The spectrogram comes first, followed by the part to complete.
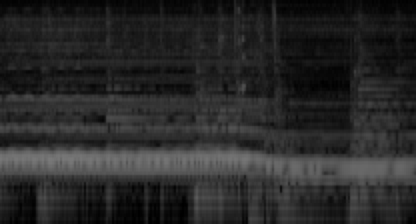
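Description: A woman's voice holding one long wordless sung note with vibrato, stepping down slightly near the end, over acoustic guitar.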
